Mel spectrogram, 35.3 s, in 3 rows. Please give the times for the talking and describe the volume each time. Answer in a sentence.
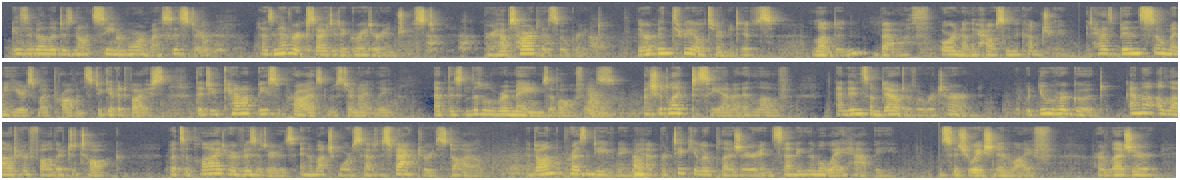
You can hear the talking from 0.1 to 35.1 s, at a steady volume.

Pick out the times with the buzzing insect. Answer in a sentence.
You can't hear the buzzing insect here.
